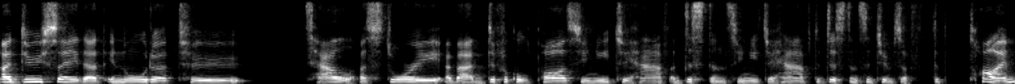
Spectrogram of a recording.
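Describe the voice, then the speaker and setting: Speaking at a fairly slow pace, a woman with a fairly high voice keeps her intonation flat and monotone. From Kazakhstan, then Germany from 1989. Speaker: graphic memoir author. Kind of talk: podcast interview. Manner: halting, many fillers and restarts.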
